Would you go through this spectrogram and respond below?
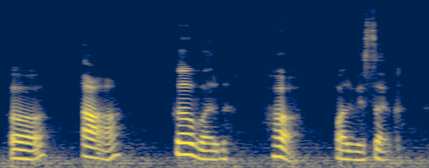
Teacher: अ आ क वर्ग ह और विसर्ग इन सब का उच्चारण स्थान क्या है? कंठ है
